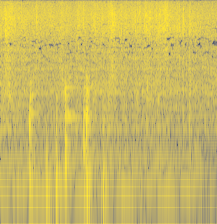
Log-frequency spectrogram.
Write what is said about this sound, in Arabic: وهبدا اشوح اهو البصله بتاعتي ونشوحها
